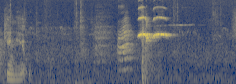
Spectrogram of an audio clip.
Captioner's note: kitty squawks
